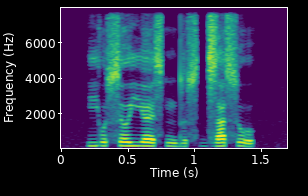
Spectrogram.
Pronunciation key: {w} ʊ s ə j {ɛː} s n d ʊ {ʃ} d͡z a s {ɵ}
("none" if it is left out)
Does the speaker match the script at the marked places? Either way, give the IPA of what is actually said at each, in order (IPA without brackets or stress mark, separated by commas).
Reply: j, ɛ, s, ʊ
